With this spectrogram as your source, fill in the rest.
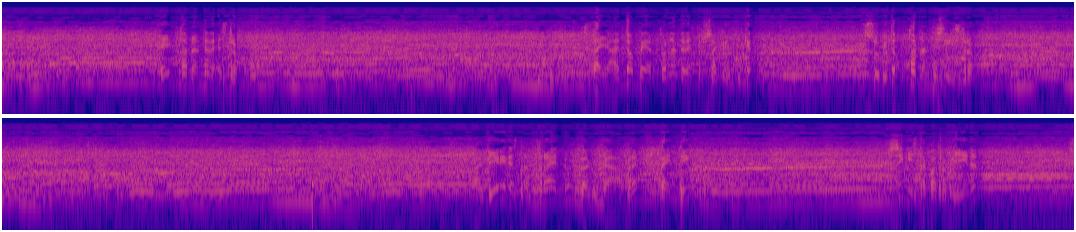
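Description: A rally car engine revs hard at full throttle, heard from inside the cabin, rising and dropping between gear changes.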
